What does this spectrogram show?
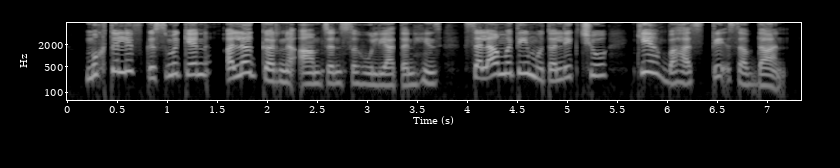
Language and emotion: Kashmiri, neutral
